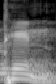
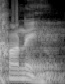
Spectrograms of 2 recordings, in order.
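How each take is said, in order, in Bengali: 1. এই স্বরধ্বনিটি 'rain'-এর স্বরধ্বনির সঙ্গে মেলে। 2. এই স্বরধ্বনিটি 'rain'-এর স্বরধ্বনি থেকে আলাদা। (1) "যেমন রেন উচ্চারণ হয় তেমনি হবে থেন" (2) "নট থানে"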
